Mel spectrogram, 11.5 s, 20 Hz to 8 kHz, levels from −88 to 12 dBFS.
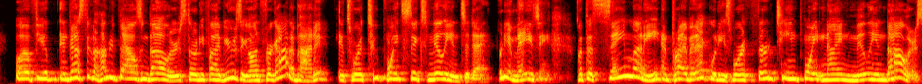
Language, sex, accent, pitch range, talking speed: English, female, American, 185-245 Hz, 150 wpm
